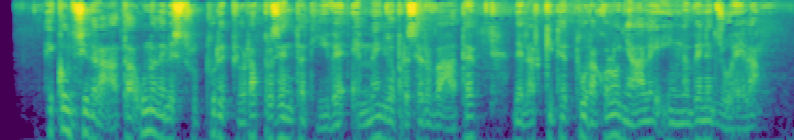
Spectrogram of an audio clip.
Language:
Italian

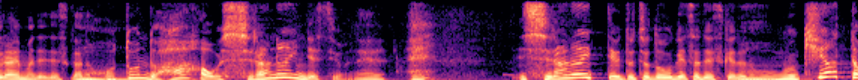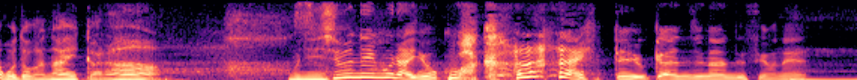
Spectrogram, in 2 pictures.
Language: Japanese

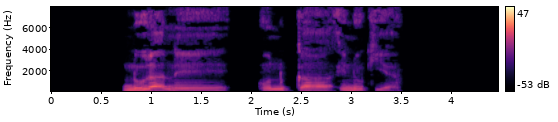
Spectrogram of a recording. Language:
Gujari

